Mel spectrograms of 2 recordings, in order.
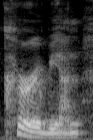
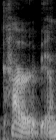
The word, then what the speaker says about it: Caribbean: I remember in a few videos back, someone was very stern at my pronunciation of Caribbean, saying that it's supposed to be Caribbean, and fair enough, I'll take that criticism.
